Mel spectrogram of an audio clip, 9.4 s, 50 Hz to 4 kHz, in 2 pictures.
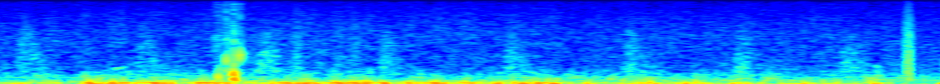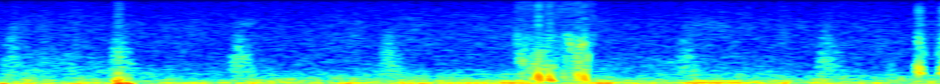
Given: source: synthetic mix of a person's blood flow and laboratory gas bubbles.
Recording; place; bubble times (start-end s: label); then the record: Doppler ultrasound of blood flow; subclavian vein
1.11-1.28 s: bubbles
7.33-7.72 s: bubbles
9.32-9.37 s: bubbles
From the record:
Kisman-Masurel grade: 123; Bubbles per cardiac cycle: 1 to 2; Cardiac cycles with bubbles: 10 to 50%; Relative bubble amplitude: loud (0.450 to 0.775); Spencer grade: 2 (many but less than half of the cardiac periods contain bubble signals, singularly or in groups); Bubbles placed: anywhere in the cardiac cycle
